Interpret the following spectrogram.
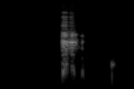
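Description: Near silence broken about a second in by a single short spoken hesitation, "uh", followed by a brief low vocal sound.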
